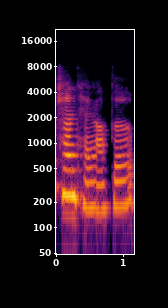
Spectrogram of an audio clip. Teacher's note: Burada kənd həyatı burada d samiti t kimi tələffüz edilir · burada d samiti t kimi tələffüz edilir, amma ikinci sözümüz olduğu kimi tələffüz olunacaq.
